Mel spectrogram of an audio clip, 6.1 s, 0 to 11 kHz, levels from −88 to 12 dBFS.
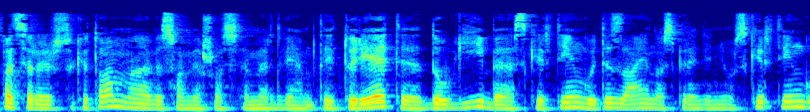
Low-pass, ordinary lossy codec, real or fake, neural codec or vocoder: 7.2 kHz; MP3, 32 kbps; real; none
